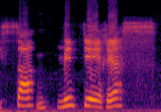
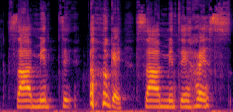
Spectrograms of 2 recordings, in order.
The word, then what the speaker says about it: ça m'intéresse: I heard a little more of the Spanish R, right? That's like a But we want the we want to take it way back. So that would be ça m'intéresse. Okay. Ça m'intéresse pas. Ça m'intéresse. Yeah, we want to feel it. We want to feel it in the back of the throat.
